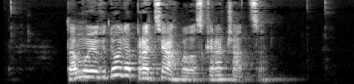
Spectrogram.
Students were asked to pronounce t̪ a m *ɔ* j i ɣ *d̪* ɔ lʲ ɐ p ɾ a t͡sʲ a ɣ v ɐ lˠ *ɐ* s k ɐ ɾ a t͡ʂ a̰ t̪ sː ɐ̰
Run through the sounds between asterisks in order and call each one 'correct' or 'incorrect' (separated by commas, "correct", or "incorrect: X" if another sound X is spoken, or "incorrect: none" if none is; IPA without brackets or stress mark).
incorrect: u, correct, correct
